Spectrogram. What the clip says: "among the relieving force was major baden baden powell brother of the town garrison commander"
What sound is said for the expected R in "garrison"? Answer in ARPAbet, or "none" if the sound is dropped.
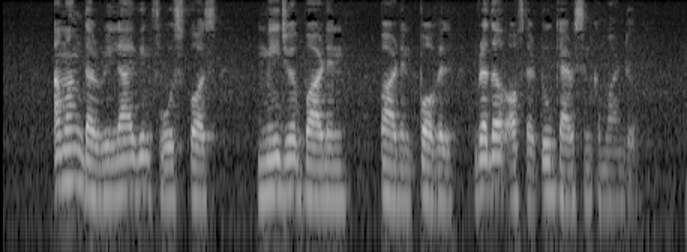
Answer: R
